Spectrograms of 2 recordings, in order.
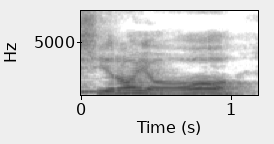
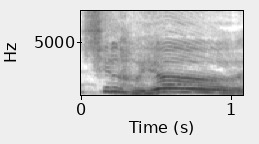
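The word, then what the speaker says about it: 싫어요: E bacanya bukan sil tapi siroyo. Kok bisa dibaca siroyo? Ya. Ya. Karena itu, Beb. Bacim ha ketemu dengan vokal enggak mau baca. Jadi r-nya yang terpaksa naik. Ihha. Ini ngadi-ngadi ya. E pelafalannya jadi siroyo. Siroyo. Oke gitu beb. Tidak ada tuh. Silhoyo. Siloyo tidak ada.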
